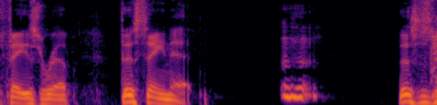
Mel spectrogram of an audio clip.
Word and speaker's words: FASERIP: game that exists called phase rip this ain't it this is what that is basically so you're pronouncing you're pronouncing the s like a z uh which is a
